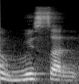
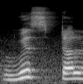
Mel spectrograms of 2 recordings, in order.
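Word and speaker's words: whistle: इसको पढ़ते हैं विसल। विस्टल नहीं पढ़ते।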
